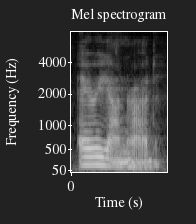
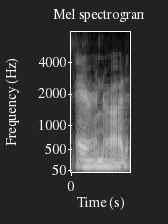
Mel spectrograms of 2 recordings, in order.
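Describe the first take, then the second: First: The name is said as 'Arianrod'. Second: The name is said as 'Aaronrod'. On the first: The speaker calls it right. "That sounds way more pretty" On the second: The speaker calls it wrong. "I always say Aaronrod"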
